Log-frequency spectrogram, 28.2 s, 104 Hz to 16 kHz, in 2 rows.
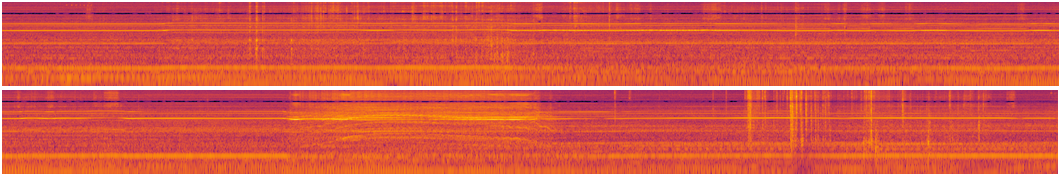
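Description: A radio-controlled model Hitachi 870 excavator working: a steady mechanical whine from its drive, with a whine that rises and falls for about three seconds two-thirds of the way through as it works, and a few sharp clicks near the end.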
